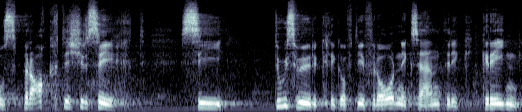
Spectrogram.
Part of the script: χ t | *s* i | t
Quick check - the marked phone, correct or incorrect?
correct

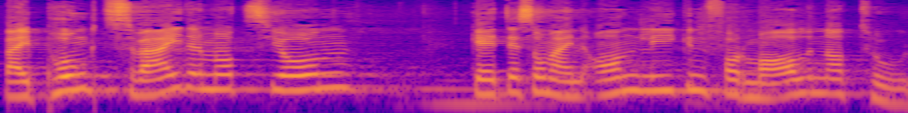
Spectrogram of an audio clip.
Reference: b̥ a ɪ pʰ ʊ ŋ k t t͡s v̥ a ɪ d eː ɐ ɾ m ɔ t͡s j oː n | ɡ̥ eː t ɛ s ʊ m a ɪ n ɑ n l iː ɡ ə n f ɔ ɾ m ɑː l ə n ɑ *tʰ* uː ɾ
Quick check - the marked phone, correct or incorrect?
correct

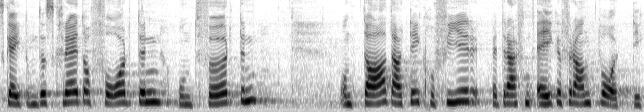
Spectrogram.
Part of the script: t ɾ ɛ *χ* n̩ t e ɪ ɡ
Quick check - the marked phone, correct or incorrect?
incorrect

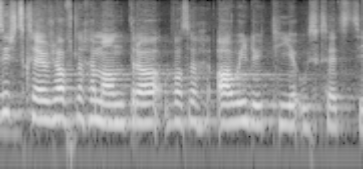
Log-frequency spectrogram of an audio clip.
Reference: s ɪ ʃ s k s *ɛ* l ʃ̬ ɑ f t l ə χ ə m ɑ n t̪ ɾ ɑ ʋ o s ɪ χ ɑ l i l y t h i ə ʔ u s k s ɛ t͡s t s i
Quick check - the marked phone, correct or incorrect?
correct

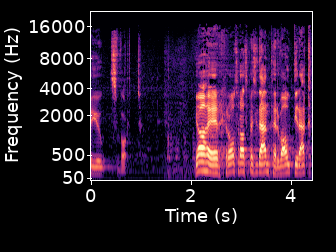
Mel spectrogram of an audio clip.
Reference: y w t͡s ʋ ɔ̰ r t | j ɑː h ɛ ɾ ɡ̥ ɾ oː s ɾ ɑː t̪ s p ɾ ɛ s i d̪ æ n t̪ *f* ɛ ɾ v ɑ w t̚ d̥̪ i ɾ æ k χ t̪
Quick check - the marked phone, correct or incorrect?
incorrect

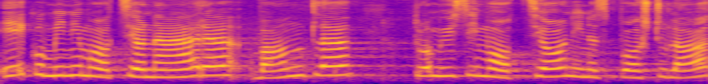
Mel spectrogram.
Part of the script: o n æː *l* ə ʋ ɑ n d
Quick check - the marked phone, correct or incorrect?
incorrect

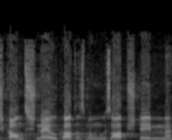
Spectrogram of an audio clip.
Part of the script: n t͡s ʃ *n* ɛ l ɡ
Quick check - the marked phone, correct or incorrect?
correct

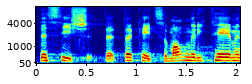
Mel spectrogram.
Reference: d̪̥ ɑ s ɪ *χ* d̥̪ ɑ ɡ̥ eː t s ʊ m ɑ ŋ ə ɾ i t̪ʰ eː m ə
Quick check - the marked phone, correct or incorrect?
incorrect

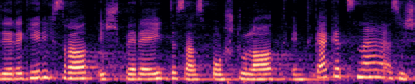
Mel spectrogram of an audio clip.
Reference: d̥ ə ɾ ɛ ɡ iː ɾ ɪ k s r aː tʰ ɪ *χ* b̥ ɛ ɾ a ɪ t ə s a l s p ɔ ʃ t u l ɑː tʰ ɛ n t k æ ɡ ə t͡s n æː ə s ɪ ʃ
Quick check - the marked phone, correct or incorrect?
incorrect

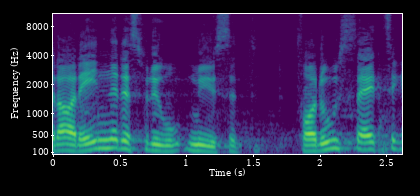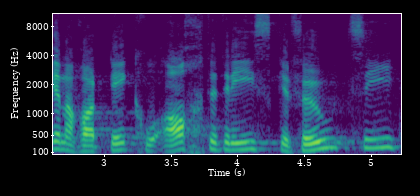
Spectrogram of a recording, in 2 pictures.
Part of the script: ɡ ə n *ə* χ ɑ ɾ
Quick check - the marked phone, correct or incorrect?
incorrect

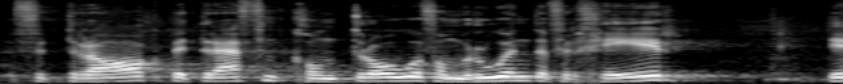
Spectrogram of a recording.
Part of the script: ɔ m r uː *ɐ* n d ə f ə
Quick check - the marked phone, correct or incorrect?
incorrect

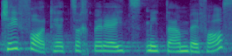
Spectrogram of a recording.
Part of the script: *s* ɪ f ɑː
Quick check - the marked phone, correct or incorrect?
incorrect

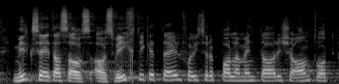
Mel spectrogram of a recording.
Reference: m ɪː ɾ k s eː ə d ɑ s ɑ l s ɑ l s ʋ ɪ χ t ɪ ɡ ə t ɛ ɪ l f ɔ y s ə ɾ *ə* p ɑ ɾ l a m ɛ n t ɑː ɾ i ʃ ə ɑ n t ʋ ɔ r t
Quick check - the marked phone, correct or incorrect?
correct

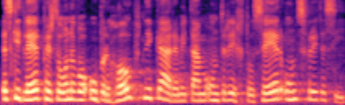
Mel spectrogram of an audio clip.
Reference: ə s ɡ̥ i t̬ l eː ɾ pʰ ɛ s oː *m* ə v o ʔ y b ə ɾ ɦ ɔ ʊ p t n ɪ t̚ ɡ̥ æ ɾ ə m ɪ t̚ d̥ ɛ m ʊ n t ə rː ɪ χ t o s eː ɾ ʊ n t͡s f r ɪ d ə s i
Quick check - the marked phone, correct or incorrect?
incorrect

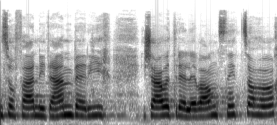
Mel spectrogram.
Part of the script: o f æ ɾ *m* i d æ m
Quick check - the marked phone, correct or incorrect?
incorrect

